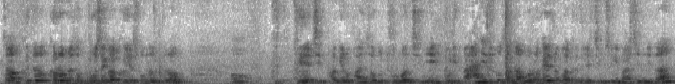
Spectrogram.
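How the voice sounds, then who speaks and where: A man preaching a lively sermon as pastor, acting out the quoted speech of the figures in the text. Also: fairly high pitch, brisk, noisy background. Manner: animated, acts out quoted speech. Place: church sanctuary. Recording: echoey church hall, mic at a distance.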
